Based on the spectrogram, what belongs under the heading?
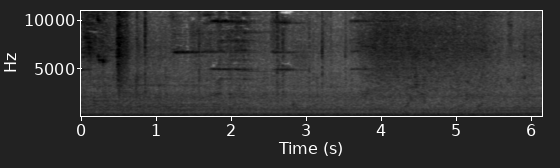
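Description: Diesel train idling at the station platform: a steady, unchanging engine hum, with a few faint clicks about half a second in.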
